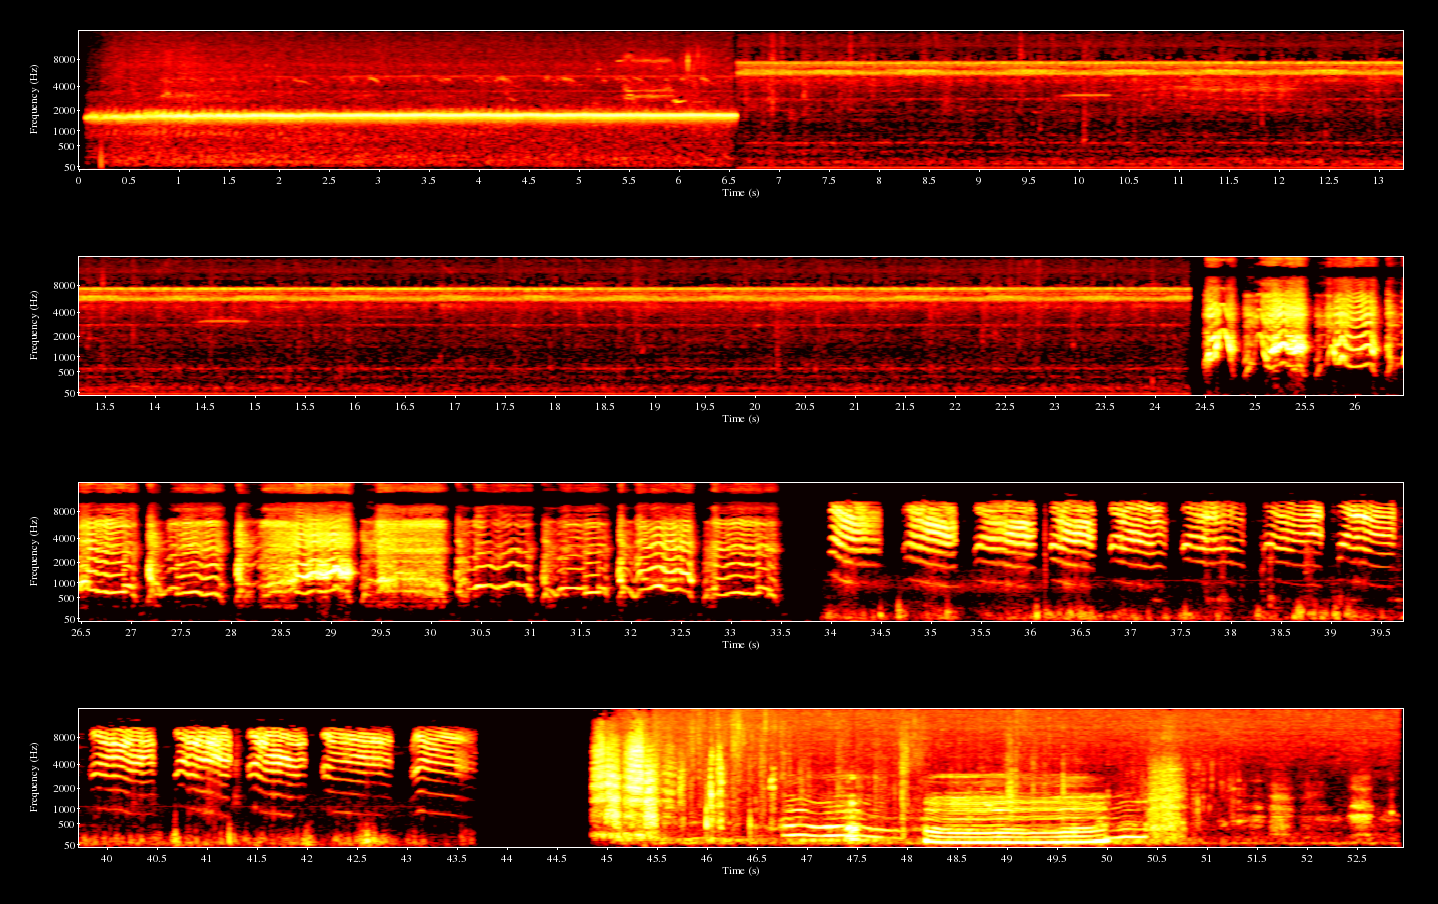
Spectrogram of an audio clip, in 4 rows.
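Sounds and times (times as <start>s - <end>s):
insect chirring: 0.1s - 24.4s, 44.9s - 52.9s
toad trilling: 0.2s - 6.6s, 32.2s - 43.8s.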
